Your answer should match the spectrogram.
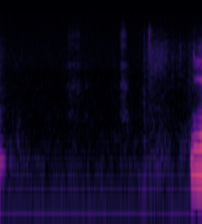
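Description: Felt-tip marker drawing on paper: a few faint, short strokes about a second in, as a short line is underlined.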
